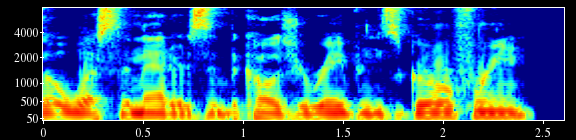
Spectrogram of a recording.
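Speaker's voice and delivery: ordinary talk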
